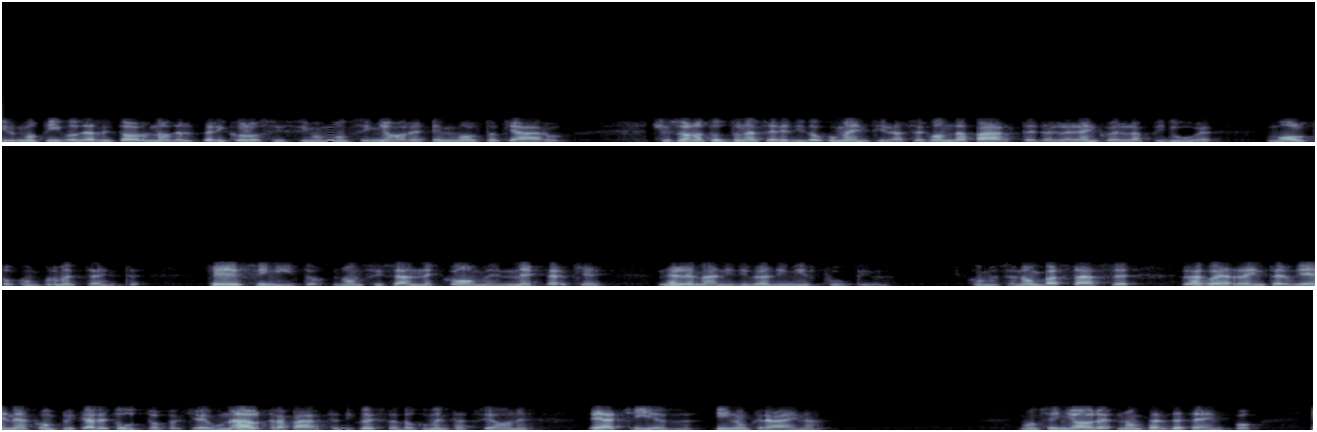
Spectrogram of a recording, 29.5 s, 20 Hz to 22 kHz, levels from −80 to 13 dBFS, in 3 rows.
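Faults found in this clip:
Codec 2 vocoder, throughout. Speech is robotic and buzzy, with heavy damage and nothing above 3.6 kHz. The decoder rebuilds the voice from sine waves using only pitch, voicing, energy and envelope. Fits a 2.4 kbit/s mode.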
